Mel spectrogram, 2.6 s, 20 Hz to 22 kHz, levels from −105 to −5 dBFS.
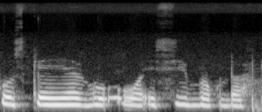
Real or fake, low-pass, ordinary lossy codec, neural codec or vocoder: real; 19.8 kHz; none; none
